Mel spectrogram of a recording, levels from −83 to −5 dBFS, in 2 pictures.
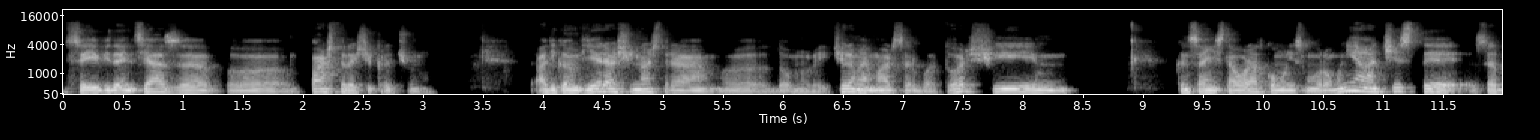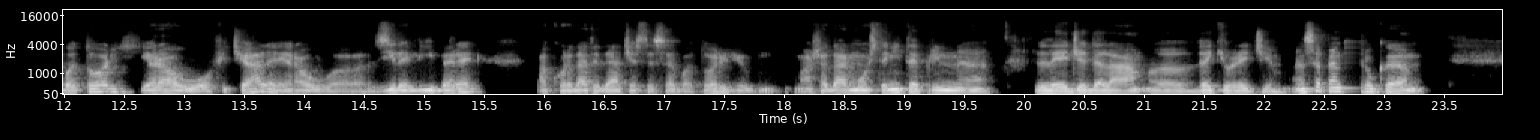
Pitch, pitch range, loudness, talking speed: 105 Hz, 95-125 Hz, -23 LUFS, 110 wpm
